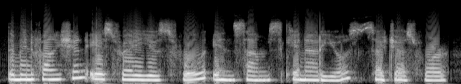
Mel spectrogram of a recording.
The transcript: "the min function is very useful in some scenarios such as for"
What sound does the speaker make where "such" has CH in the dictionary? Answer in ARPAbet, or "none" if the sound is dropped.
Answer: CH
